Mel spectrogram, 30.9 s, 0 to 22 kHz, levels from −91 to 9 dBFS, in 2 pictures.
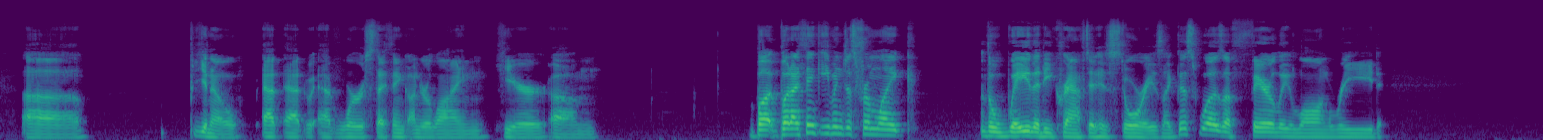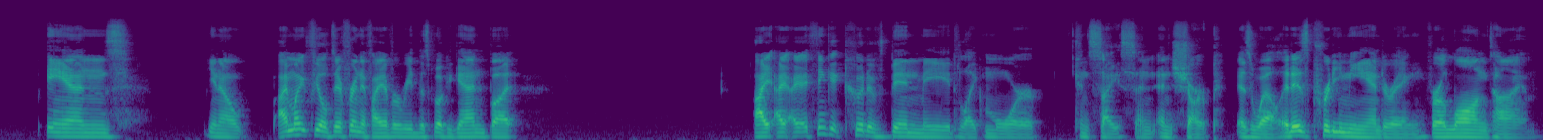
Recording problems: none

